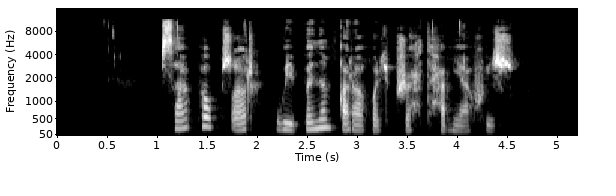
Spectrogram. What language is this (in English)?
Kabardian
